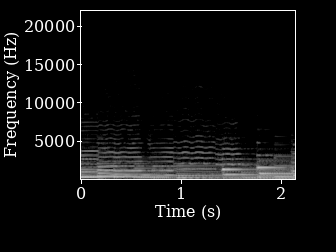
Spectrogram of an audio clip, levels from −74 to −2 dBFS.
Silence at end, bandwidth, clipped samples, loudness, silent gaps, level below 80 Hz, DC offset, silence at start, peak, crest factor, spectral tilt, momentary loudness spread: 0 s; 14 kHz; under 0.1%; -30 LUFS; none; -54 dBFS; under 0.1%; 0 s; -16 dBFS; 14 dB; -5.5 dB/octave; 6 LU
